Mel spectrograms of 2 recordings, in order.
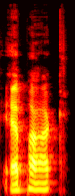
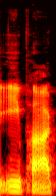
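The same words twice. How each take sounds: First: It is said with an American pronunciation. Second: It is said with a British pronunciation. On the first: "over here, people are pronouncing it like epoch" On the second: "Like in England, they say epoch"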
